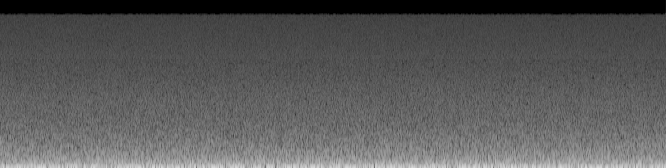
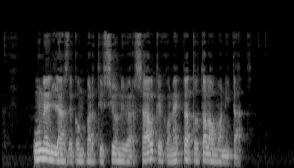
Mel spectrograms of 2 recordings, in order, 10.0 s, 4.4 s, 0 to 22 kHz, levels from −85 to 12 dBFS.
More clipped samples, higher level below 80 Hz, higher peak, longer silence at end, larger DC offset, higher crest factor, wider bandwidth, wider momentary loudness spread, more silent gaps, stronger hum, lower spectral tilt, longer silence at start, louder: neither; first, -18 dBFS vs -60 dBFS; about the same, -6 dBFS vs -6 dBFS; second, 0 s vs 0.75 s; neither; second, 8 dB vs 20 dB; first, 16 kHz vs 11.5 kHz; second, 1 LU vs 10 LU; neither; neither; about the same, -5.5 dB/octave vs -5.5 dB/octave; second, 0 s vs 0.5 s; about the same, -22 LUFS vs -24 LUFS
